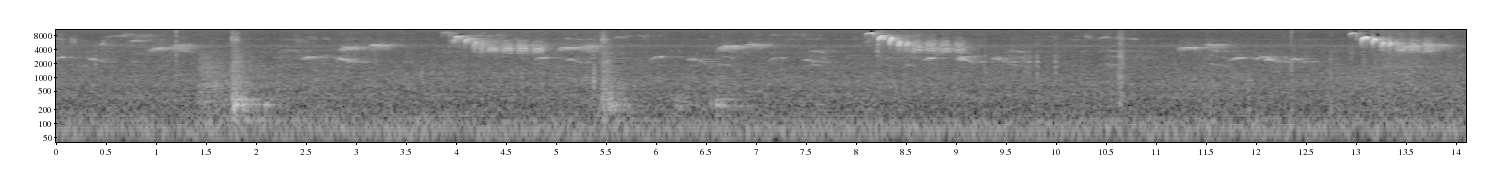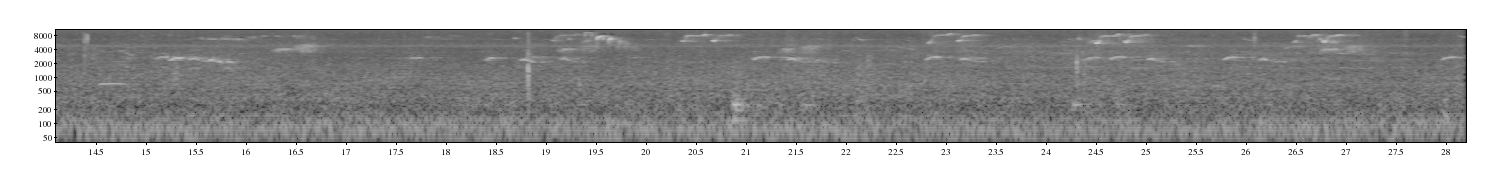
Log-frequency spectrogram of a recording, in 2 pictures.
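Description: Birds calling: a high call that falls in pitch repeats every four or five seconds, with many short chirps between, over a steady low hum.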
